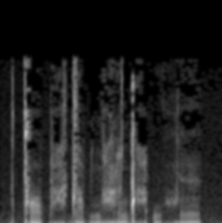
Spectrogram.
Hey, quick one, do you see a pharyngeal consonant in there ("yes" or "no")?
no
